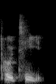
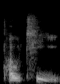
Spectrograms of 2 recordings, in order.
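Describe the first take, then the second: First: The name ends with a clear final T sound. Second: The name ends without a final T sound. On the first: The speaker calls it right. "the T is there" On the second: The speaker calls it wrong. "P A guy was saying like Poti"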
